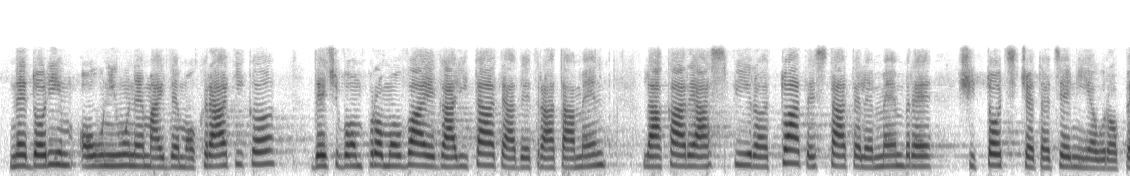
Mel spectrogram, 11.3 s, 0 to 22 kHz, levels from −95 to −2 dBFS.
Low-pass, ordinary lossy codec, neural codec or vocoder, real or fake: 7.2 kHz; Opus, 24 kbps; none; real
